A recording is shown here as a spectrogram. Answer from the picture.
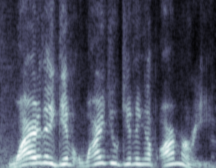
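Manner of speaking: high-pitched baffled question; incredulous. Real, not acted. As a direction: question their play in disbelief, voice shooting up. Baffled by team abandoning position.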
